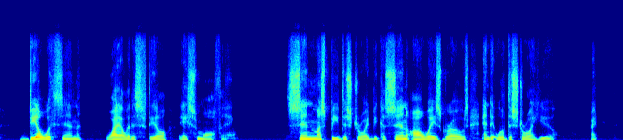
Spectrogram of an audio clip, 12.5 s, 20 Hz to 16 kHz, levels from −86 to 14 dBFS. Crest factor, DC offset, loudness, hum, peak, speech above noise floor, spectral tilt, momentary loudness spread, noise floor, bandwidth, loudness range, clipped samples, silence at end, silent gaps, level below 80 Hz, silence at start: 22 dB; under 0.1%; -29 LUFS; none; -8 dBFS; 52 dB; -5 dB/octave; 16 LU; -80 dBFS; 12.5 kHz; 7 LU; under 0.1%; 0.55 s; none; -66 dBFS; 0.4 s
